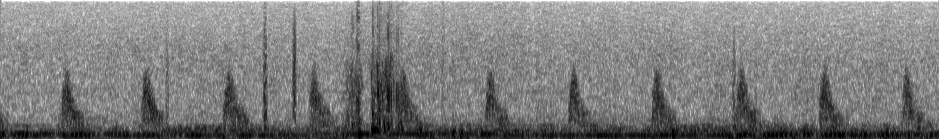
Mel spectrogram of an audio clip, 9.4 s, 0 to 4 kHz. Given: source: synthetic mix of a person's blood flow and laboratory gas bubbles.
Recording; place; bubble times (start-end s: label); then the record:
Doppler ultrasound of blood flow; subclavian vein
3.43-3.63 s: bubbles
3.67-4.09 s: bubbles
From the record:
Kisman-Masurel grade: 213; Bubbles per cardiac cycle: several, 3 to 8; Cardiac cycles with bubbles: 1 to 10%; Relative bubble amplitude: loud (0.450 to 0.775); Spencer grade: 1 (occasional bubble signal discernible with the cardiac motion signal, with majority of cardiac periods free of bubbles); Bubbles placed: anywhere in the cardiac cycle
